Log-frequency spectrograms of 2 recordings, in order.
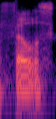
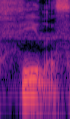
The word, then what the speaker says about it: Felis: I'm a Felis gamer. I think it's pronounced Felis, isn't like feline?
